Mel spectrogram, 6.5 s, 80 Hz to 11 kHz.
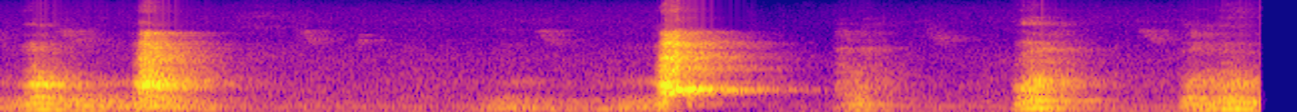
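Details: A 13-week-old Welsh Corgi puppy investigating a measuring cup gives bright, clipped, high barks and yips, some rising sharply, in an uneven series spaced a second or more apart.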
